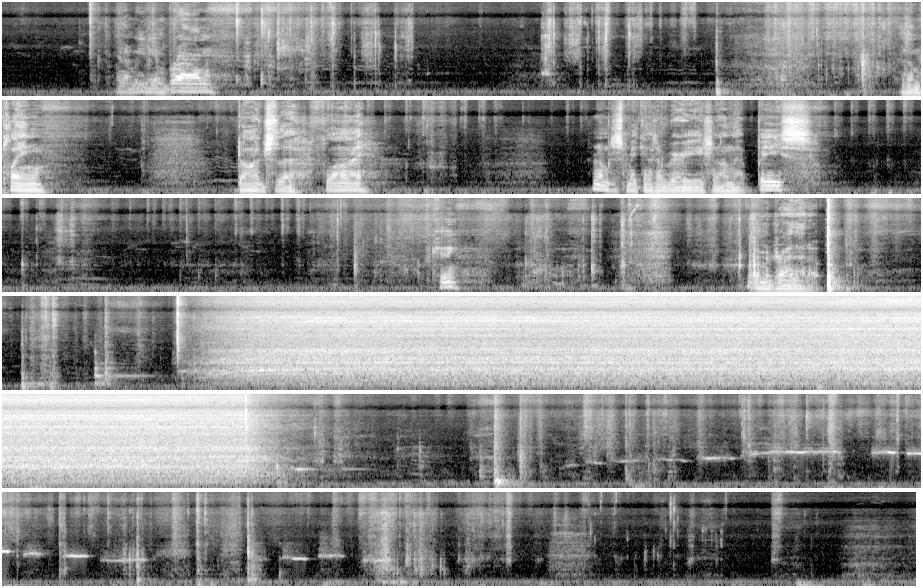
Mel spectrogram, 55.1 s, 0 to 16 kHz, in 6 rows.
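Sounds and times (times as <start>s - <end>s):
hair dryer blowing: 29.3s - 40.1s.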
